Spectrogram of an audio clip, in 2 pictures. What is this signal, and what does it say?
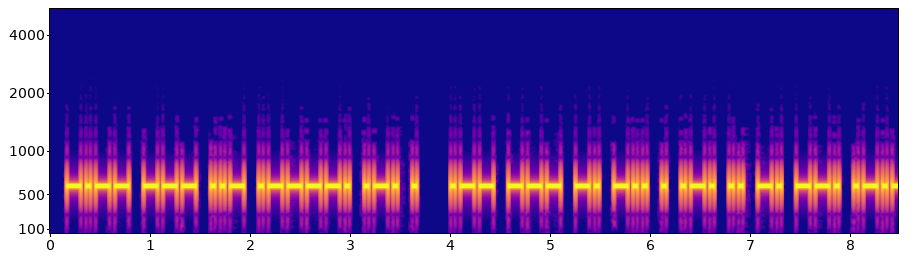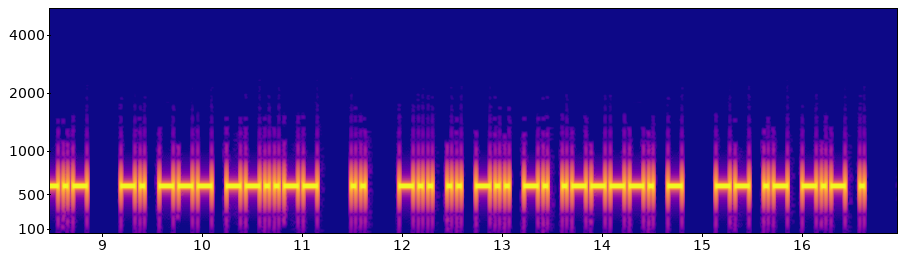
Morse code, heard as a keyed tone, about 25 wpm, 600 Hz. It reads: YOU'RE WONDERING. NO, I DIDN'T MAKE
